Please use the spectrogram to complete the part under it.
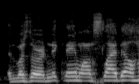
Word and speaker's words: Slidell: Did I say that right, Coach? – That's right, Slidell High.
